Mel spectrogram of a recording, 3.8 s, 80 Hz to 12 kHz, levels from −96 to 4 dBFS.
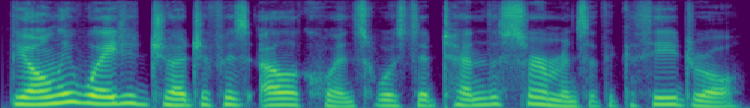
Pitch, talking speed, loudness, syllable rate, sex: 185 Hz, 255 wpm, -19 LUFS, 6.9 syllables/s, female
